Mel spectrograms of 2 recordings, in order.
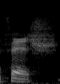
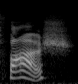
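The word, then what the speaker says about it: Fache: manager, the captain, Captain Fish, Jean. What did I say his name is? I'm sorry, what? Fish? You said Captain Fish. It's Fosh.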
